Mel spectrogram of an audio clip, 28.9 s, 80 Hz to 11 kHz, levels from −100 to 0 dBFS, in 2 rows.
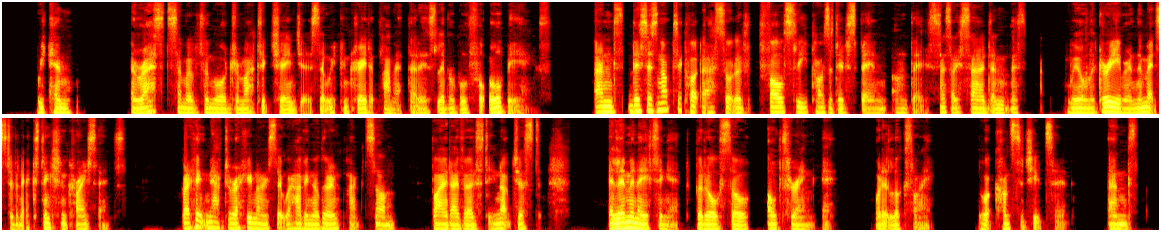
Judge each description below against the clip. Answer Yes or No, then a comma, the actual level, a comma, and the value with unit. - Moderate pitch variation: Yes, average, 3.0 semitones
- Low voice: Yes, low, 100 Hz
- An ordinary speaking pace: Yes, average, 170 wpm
